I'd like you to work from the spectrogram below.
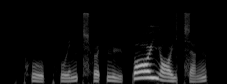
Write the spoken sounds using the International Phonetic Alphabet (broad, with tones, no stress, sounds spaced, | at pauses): kʰ uː˨˩ kʷʰ iː˨˥ n t͡sʰ ɵ˨˥ t̚ n̪ yː˨˩ p ɔː˥ j ɔː˨ j t͡s ɐ˨˥ ŋ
